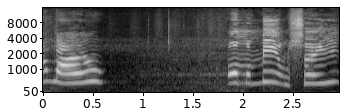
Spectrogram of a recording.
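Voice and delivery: put-on very high small boy voice, pitch way up. The speaker tries out a voice for Emil, a wee young lad's voice. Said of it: "a wee young lad's voice".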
